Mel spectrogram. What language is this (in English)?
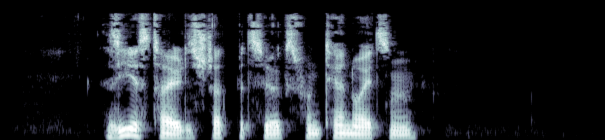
German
